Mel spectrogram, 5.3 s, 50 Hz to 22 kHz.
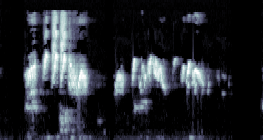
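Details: Decoy red-whiskered bulbul used for trapping wild birds, 2021: a loud burst of rich, slurred warbling notes followed by several shorter chattering phrases separated by brief pauses, in a quiet setting.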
